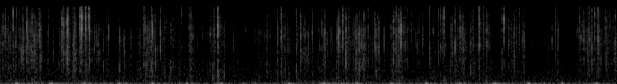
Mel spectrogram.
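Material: Cellophane.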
